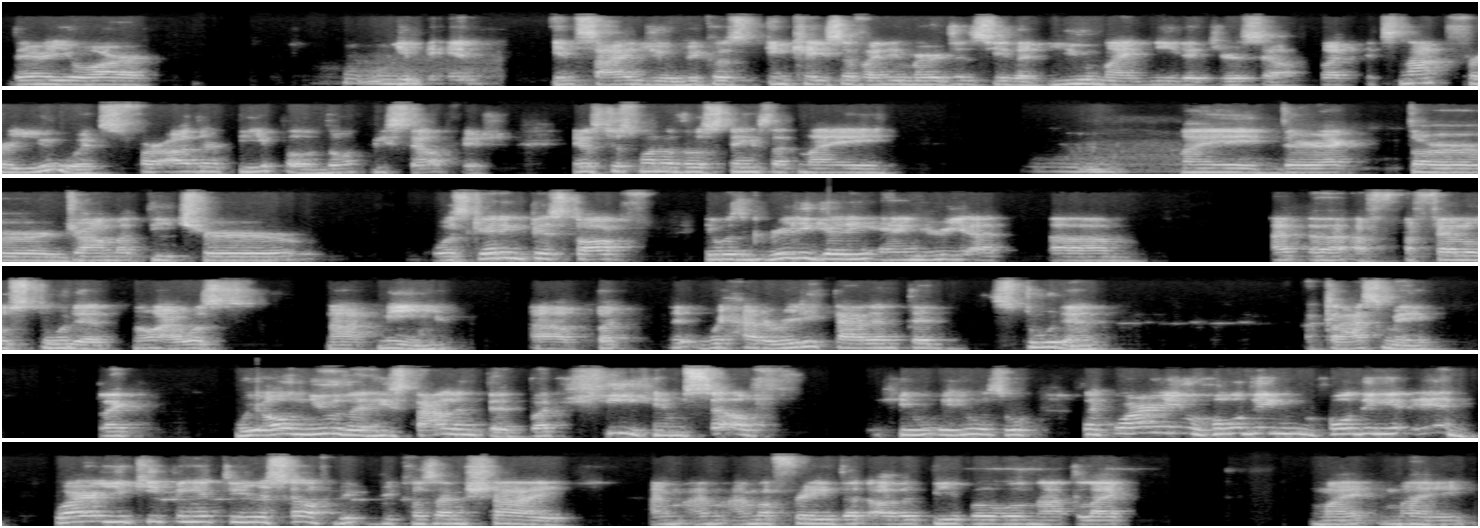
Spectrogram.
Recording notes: Zoom call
